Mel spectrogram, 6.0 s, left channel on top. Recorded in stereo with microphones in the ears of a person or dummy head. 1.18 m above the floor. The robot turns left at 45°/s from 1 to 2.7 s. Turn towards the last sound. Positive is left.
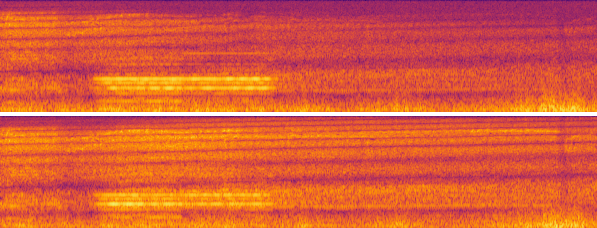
turn(degrees=-75)  # may be behind; listen again after turning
